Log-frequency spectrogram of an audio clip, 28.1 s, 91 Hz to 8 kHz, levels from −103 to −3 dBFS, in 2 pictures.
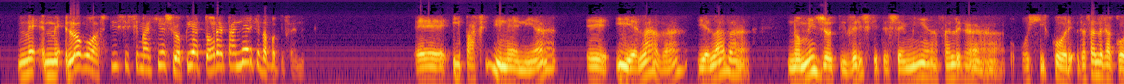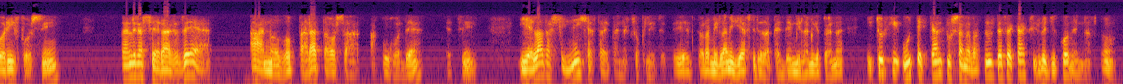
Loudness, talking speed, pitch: -15 LUFS, 150 wpm, 120 Hz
